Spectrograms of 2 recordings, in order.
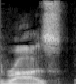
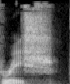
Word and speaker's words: Ra's: In fact, there was an episode of Batman Beyond where Terry McGinnis said Ra's, and Talia said it's actually pronounced Ra's.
